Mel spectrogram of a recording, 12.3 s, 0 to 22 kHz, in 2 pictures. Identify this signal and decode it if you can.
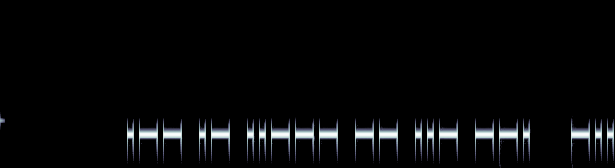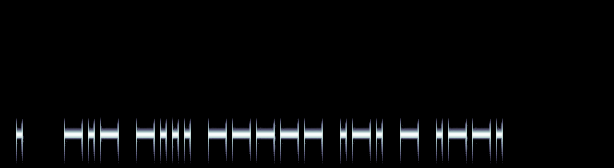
Morse code, heard as a keyed tone, about 20 wpm, 700 Hz. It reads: WA2MUG DE KB0RTP
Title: USA Callsign DE Callsign - 6 Characters - 20wpm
